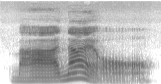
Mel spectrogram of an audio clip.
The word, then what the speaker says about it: 많아요: Notice that I pronounce this 마, 나, 요 because a 흐 does not, final 흐 does not pronounce, and bottom 느 spills over right here for the pronunciation. So I'm going to pronounce it as 마 without anything, and then 나요, 많아요.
